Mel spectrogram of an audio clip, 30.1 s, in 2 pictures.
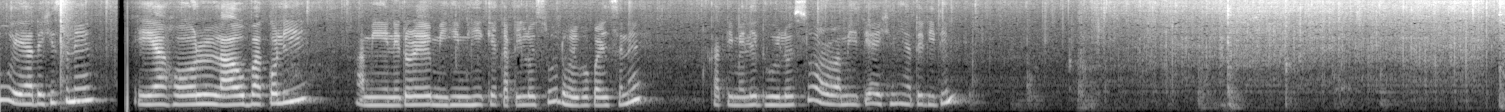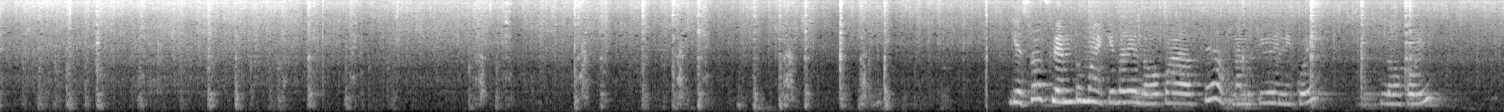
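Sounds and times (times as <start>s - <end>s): vegetable peel sizzling in oil: 9.6s - 30.0s
metal spoon scraping a pan: 10.8s - 25.0s, 26.0s - 29.8s.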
